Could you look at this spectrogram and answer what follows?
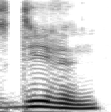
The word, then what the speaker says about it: Steven: Yeah, name is Steven. Rhymes with even.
